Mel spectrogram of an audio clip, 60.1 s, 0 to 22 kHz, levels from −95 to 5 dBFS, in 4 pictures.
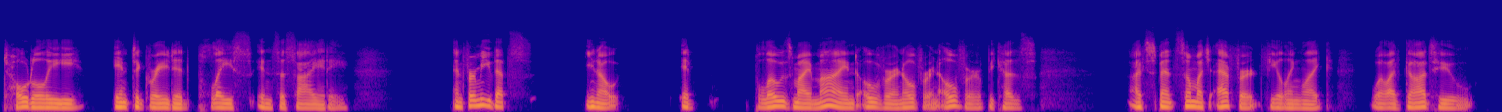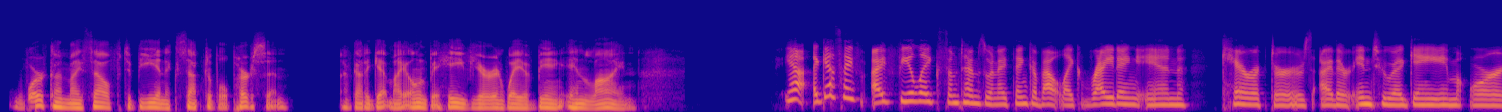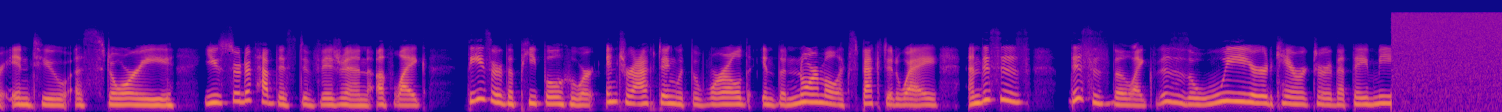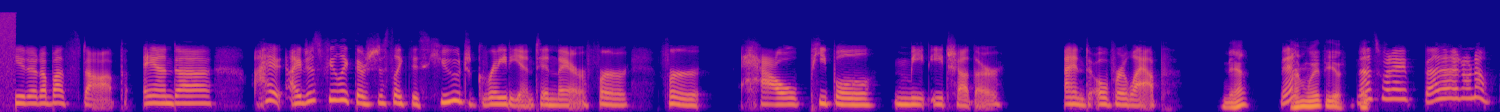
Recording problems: muffled; slightly; fading above 4 kHz
audio cutting out; filled with static; at 44 s for 1.5 s

